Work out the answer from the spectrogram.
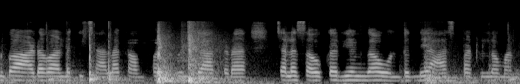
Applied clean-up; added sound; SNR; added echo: none; Run; 1 dB; none.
